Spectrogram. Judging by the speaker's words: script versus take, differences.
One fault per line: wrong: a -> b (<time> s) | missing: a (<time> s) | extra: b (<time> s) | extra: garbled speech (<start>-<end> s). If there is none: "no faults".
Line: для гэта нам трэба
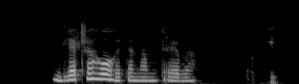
extra: чаго (0.8 s)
